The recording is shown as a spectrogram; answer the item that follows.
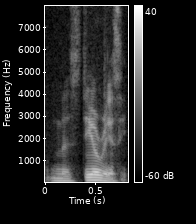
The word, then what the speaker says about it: mysterious: 它以前呢，我们这个小镇是有一个很大的一个公共图书馆的。然后 that burned down mysteriously. 突然之间神秘的就整个就烧毁了。 Okay, underline mysteriously and draw your line between mystery and mysteriously. 第一段的 mystery, we stress the first syllable. Mysterious, we need to stress the second syllable.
